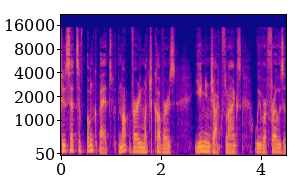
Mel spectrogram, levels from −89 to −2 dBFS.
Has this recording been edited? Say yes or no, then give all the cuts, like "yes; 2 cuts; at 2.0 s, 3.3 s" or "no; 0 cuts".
no; 0 cuts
